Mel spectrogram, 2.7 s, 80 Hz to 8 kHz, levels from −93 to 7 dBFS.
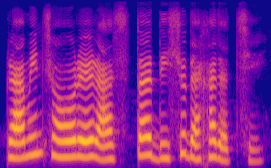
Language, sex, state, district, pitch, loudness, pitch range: Bengali, female, West Bengal, Cooch Behar, 275 Hz, -14 LUFS, 240-285 Hz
